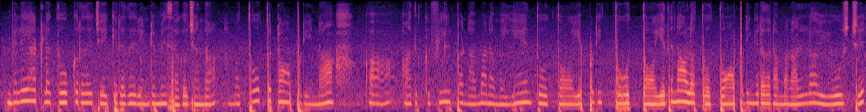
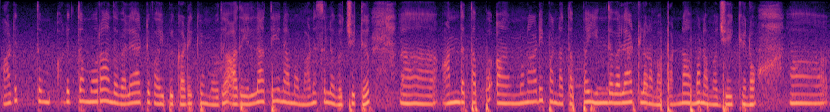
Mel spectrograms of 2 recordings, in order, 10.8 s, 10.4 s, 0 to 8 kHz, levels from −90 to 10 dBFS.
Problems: background sounds at intervals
